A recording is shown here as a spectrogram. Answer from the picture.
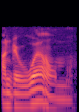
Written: underwhelm

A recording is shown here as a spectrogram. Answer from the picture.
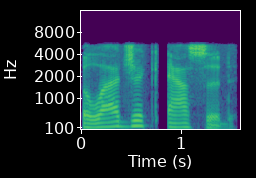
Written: ellagic acid

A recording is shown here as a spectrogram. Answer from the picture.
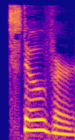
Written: stover

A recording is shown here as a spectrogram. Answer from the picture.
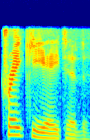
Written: tracheated

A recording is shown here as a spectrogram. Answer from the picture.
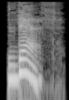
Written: sdeath

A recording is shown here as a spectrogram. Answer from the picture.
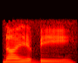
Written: Niobe

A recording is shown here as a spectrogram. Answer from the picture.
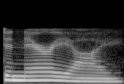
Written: denarii

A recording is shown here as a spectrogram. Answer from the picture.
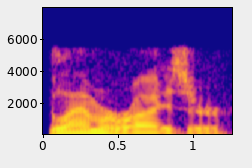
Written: glamorizer

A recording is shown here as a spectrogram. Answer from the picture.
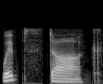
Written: whipstock

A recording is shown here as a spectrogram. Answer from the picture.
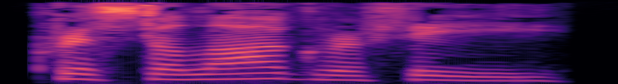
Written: crystallographer

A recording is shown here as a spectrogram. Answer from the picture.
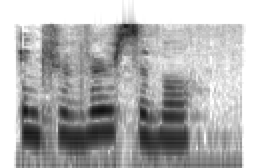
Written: introversible

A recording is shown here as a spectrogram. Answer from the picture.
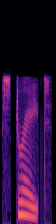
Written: strait

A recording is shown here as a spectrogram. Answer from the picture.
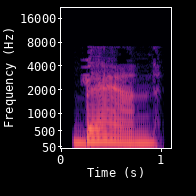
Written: bannable

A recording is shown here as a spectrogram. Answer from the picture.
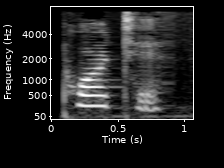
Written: poortith

